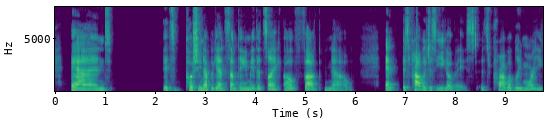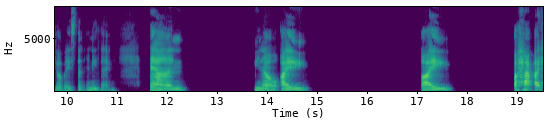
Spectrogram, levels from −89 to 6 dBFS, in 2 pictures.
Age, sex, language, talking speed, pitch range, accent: 40-59, female, English, 100 wpm, 170-205 Hz, American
